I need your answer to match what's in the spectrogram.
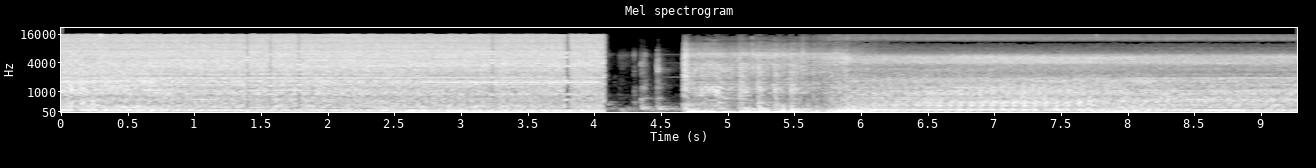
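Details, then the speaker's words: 2009 Mercedes-Benz C350 W204, M272 engine, cold start after sitting overnight: brief metallic rattle for about five seconds after catching, then fades; owner suspects worn or oil-starved timing chain tensioner, plans to replace it. "when you first start in the morning you hear the rattling sound for about maybe five seconds and it'll go away so I did some research and people saying that did it's the timing chain tensioner not getting enough oil or whatever worn out"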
